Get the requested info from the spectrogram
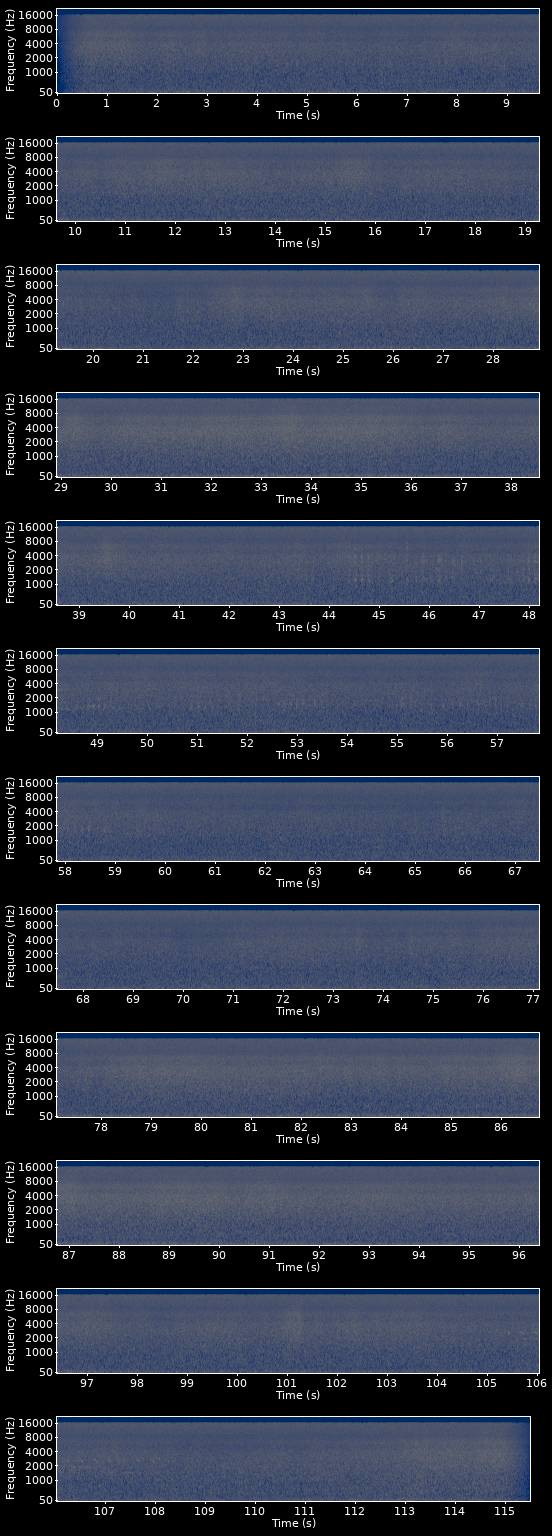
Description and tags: Flamborough ambience
Ambient, Flamborough, field, recording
